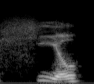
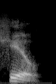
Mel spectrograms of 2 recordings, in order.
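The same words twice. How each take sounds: First: The vowel is a long 'ee' sound. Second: The vowel is a short 'i' sound. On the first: "So not he'll, E" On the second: "but he'll, ill, but said quite quickly"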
